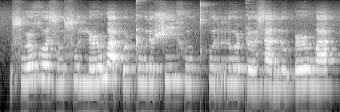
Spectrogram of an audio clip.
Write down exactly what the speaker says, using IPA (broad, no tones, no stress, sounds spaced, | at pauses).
sʷ ə˞ ʁʷ ɐ z u sʷ i n ə˞ w a ʔ u ʈ u ɾ ɵ ʃ i x u kʰ u r u o̯ ʈ ɵ z a r u ʔ ə˞ w a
